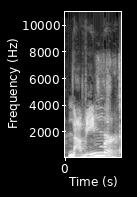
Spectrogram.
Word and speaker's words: November: Is it pronounced Navember? – Navember. Navember Sanguinar.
